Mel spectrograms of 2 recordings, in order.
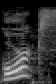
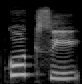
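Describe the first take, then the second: First: It is said in a hard American accent. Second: It is said in a soft British-style accent. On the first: This is how an outsider says the name. The speaker calls it wrong. "I'm here like Gorks, like the worst thing" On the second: This is how the family says the name. The speaker calls it right. "they're all like Gorksy, it's like sounds lovely"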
